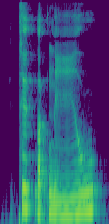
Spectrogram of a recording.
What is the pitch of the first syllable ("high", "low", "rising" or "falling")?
high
